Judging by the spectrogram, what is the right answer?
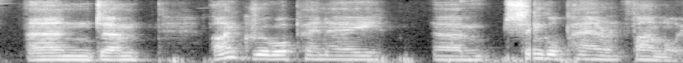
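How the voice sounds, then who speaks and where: Fairly even intonation marks a man's speech, with noticeable background noise present. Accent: American. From English Midlands, Staffordshire (the Potteries). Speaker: marketing consultant. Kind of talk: podcast interview. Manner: hesitant, many fillers.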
